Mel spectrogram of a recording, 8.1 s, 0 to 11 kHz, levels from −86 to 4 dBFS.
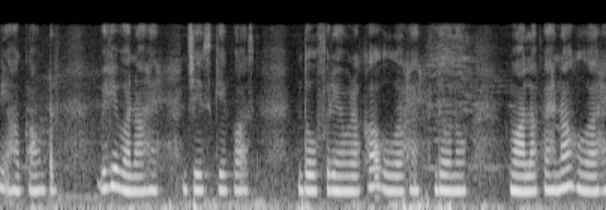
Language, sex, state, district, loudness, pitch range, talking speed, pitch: Hindi, female, Jharkhand, Ranchi, -15 LUFS, 205-220 Hz, 125 wpm, 215 Hz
